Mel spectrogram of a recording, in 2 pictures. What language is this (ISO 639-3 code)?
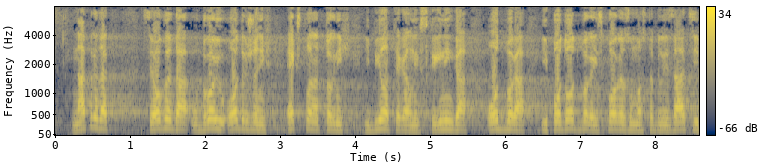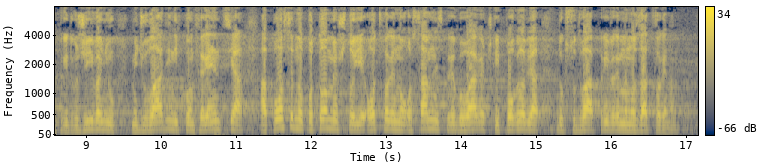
srp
